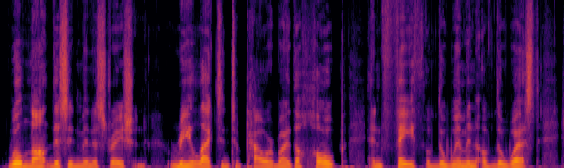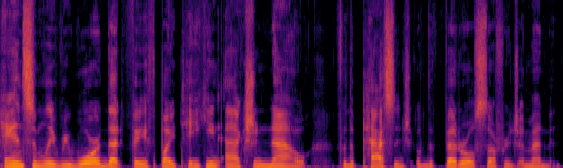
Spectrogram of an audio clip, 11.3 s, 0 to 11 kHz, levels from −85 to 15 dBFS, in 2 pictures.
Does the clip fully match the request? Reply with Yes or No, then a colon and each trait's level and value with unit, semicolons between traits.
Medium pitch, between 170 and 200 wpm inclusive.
Yes: medium, 150 Hz; average, 180 wpm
